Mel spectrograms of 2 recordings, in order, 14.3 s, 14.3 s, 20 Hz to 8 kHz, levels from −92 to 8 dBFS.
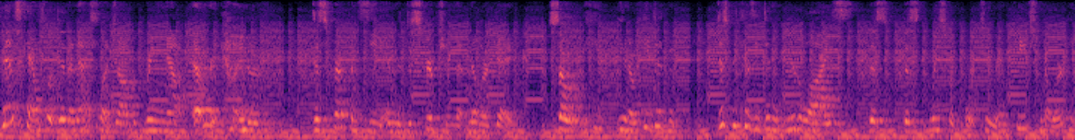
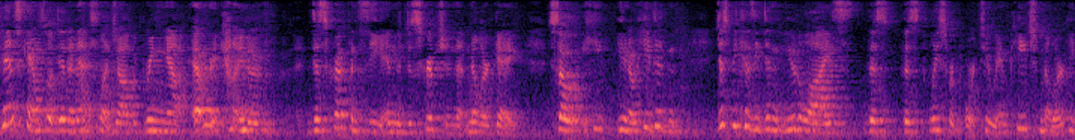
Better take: second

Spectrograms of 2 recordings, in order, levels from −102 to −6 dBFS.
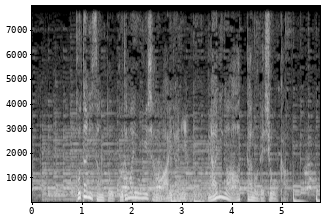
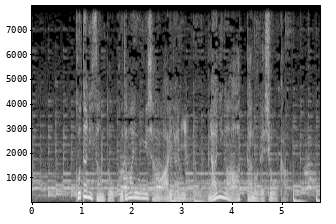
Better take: second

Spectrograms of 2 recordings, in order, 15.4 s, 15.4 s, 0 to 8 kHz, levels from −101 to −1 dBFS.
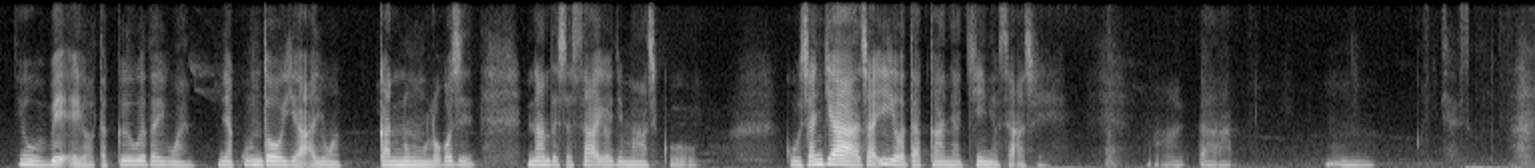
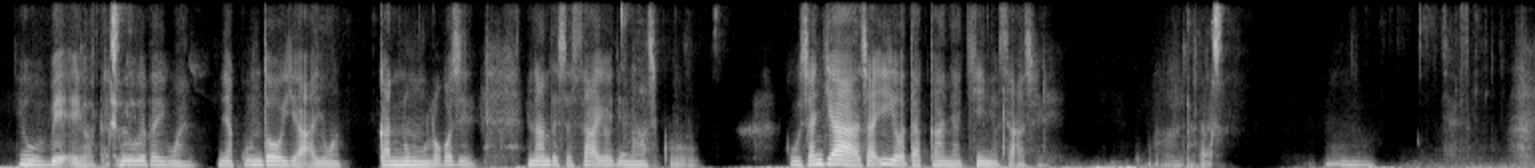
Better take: first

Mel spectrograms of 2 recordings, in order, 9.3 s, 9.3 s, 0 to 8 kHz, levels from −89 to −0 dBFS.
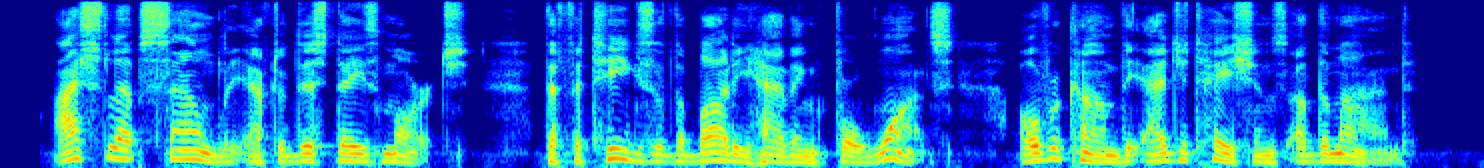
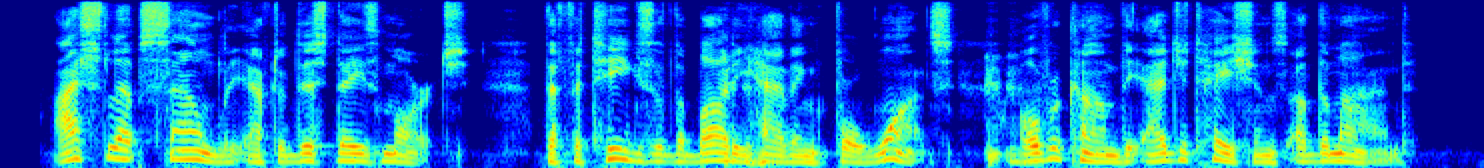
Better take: first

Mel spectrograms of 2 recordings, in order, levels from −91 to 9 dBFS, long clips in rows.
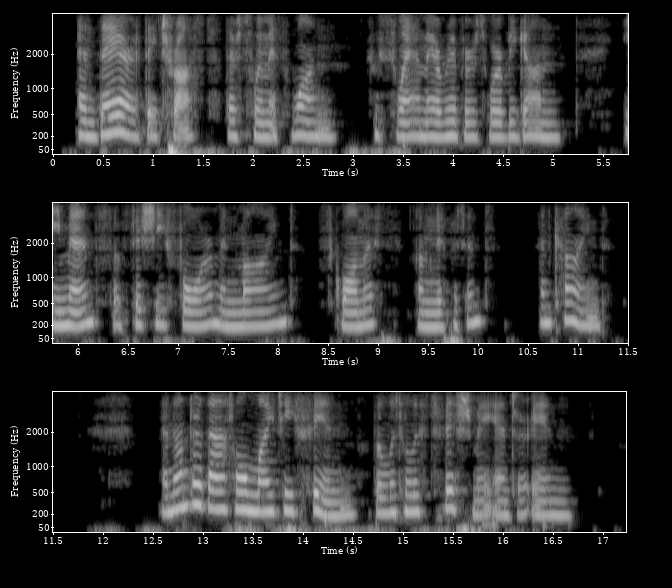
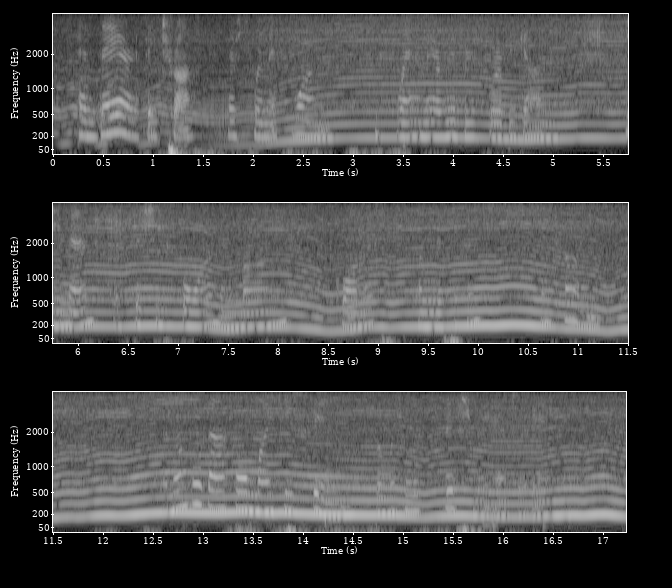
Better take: first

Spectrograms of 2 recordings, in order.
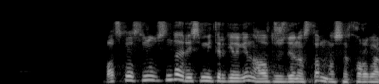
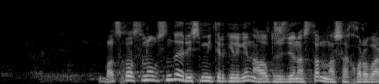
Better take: second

